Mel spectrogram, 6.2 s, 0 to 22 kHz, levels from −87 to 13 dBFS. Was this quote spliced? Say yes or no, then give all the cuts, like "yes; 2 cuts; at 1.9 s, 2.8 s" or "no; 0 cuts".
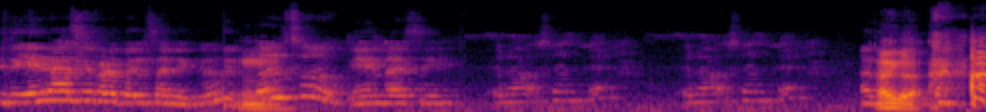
yes; 2 cuts; at 1.4 s, 2.9 s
